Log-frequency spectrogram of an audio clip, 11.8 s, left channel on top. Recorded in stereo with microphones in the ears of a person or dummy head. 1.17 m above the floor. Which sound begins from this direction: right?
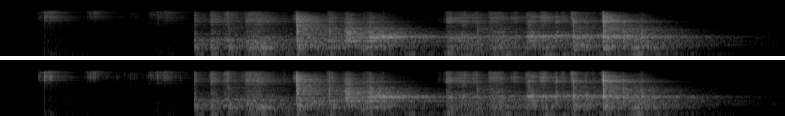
Keys jangling, at 0.6 s.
